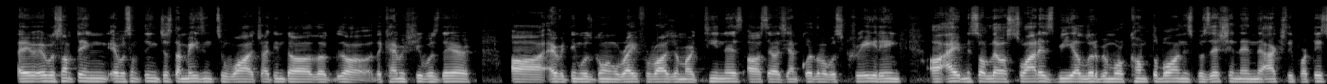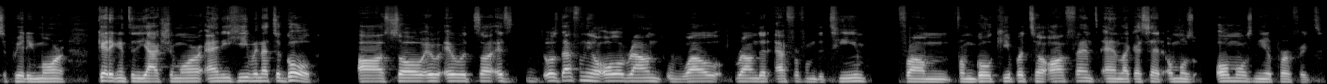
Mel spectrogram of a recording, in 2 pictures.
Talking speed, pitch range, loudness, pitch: 215 wpm, 130-145 Hz, -20 LUFS, 135 Hz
